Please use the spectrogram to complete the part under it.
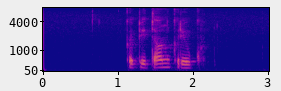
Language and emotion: Russian, neutral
